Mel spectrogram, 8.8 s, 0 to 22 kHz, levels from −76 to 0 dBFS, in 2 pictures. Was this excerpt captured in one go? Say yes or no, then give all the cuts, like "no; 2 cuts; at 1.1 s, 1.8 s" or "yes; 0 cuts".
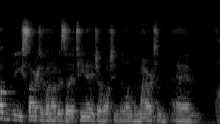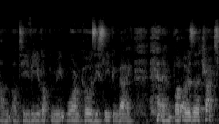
no; 1 cut; at 5.2 s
